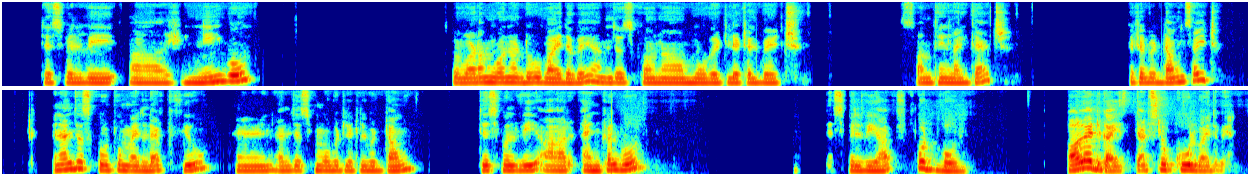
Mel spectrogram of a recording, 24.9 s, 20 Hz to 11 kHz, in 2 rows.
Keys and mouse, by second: 4.0 shift+middle click, 5.7 click, 6.0 click, 6.9 click, 9.0 click, 10.0 shift+middle click, 10.9 click, 12.2 click, 12.9 `, 15.3-16.5 drag, 16.9 e, 20.4 e, 23.6 middle click.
